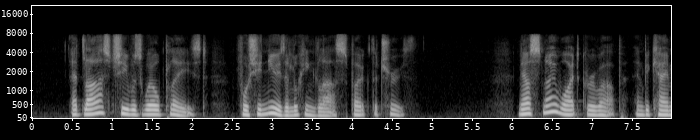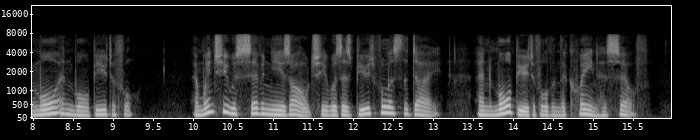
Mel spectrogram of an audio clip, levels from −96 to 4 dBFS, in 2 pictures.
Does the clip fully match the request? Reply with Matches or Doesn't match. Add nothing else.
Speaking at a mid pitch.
Matches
